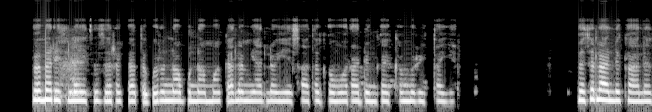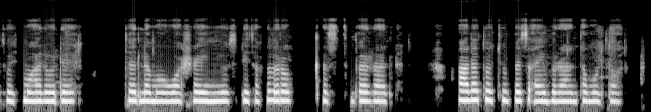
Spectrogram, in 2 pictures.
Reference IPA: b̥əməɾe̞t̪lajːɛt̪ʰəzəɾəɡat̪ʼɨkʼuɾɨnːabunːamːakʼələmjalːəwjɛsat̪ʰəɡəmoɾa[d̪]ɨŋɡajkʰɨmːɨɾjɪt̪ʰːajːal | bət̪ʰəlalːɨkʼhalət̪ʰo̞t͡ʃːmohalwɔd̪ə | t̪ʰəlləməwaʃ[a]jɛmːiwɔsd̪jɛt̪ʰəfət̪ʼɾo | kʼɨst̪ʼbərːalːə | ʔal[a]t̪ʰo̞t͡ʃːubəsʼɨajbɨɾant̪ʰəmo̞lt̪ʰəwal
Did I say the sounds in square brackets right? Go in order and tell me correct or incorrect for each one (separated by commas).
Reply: correct, correct, incorrect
